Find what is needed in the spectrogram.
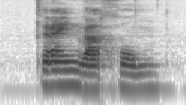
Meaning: railway wagon, train car, railway carriage
- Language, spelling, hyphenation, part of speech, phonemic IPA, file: Dutch, treinwagon, trein‧wa‧gon, noun, /ˈtrɛi̯n.ʋaːˌɣɔn/, Nl-treinwagon.ogg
